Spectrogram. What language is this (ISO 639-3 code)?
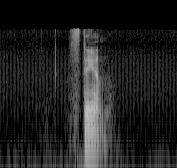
swe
